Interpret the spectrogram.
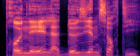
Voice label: Second, french; waze

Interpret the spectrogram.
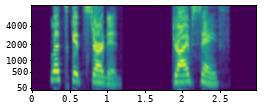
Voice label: Start Drive, eng; waze

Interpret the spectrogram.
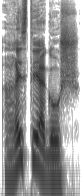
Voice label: keep left, french; waze

